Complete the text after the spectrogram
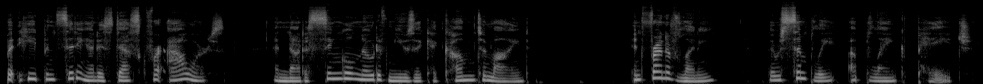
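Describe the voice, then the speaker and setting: A woman reading aloud to young children as a preschool storytime host, in an expressive storytime voice. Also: on the low side. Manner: storytime voice, slow and expressive with acted animal and object sounds.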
